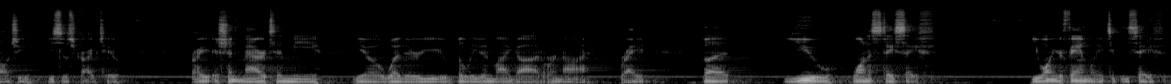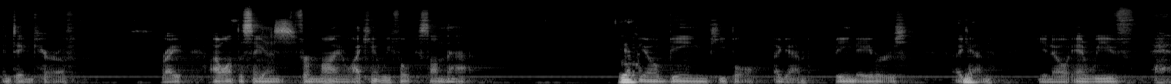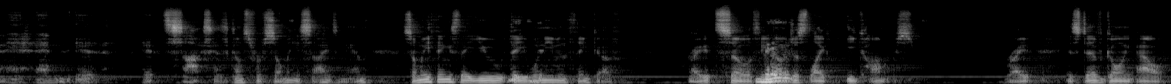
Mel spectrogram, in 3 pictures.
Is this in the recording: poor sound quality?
yes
